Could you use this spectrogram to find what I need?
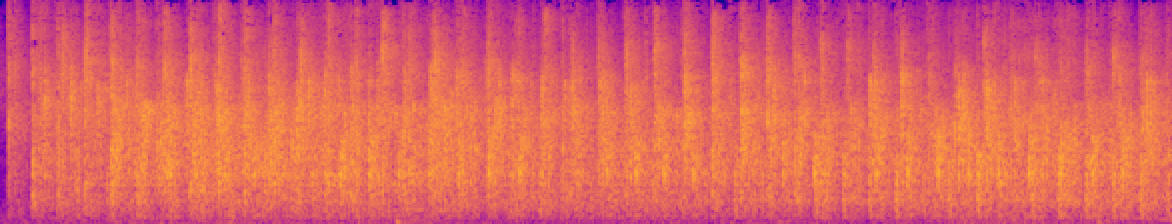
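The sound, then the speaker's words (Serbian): Applause after a poetry reading at the Kolarac Endowment hall: many crisp, individual claps that start abruptly and keep a lively, even rhythm at moderate volume, with no talking. “Žao mi je da prekinem ovaj aplauz.”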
